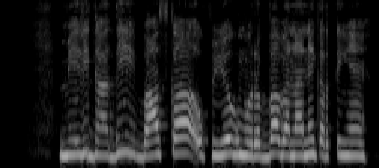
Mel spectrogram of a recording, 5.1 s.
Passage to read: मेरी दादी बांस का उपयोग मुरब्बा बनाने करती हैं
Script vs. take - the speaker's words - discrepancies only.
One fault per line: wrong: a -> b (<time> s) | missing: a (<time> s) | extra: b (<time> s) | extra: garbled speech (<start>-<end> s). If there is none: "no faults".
no faults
